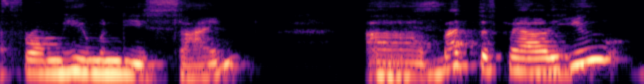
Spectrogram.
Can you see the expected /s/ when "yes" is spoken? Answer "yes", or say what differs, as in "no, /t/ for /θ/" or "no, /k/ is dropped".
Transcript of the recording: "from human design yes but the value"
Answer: no, /s/ is dropped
